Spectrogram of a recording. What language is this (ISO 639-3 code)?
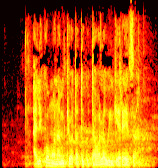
swa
